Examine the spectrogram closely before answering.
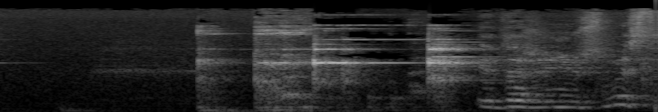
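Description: Iron weight plates clank against each other.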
